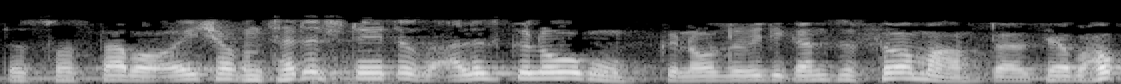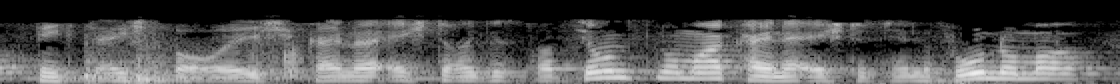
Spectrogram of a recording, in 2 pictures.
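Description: Blunt, mocking male phone sparring partner, slightly high-pitched, thin phone-band audio. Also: lively intonation, a little fast, hardly any pauses. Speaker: scam-baiter prank call host. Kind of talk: confrontational phone conversation. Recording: tinny narrow phone-like sound.

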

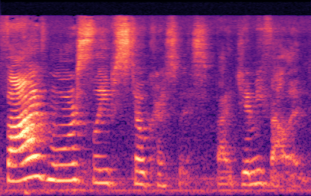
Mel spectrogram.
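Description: A woman's voice: high-pitched, animated, measured pace. A young girl chatting to viewers and reading a storybook aloud. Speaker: host and storybook reader. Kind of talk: casual vlog and read-aloud storytelling. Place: echoey room, some distance from mic. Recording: roomy echo, faint background noise.

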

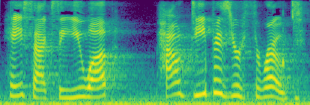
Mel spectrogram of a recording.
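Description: A high-pitched, sharp-edged teenage girl, brash and sarcastic, in a visual novel. She is blunt and foul-mouthed, with faint noise behind her. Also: measured pace. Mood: irritated. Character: brash, sarcastic seventeen-year-old high school girl on the witness stand.

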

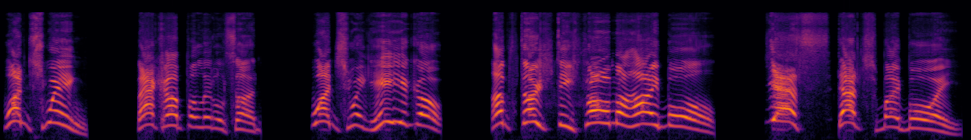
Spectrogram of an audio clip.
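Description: A man's voice: very high voice, big pitch swings, slow pace, creaky, sharp tone, no room sound, clean studio sound, exaggerated voice. A man voicing an anxious, encouraging, portly middle-aged rooster father in a cartoon video game, with a hesitant, rambling, fatherly manner. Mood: excited cheering. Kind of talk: animated video game character lines.

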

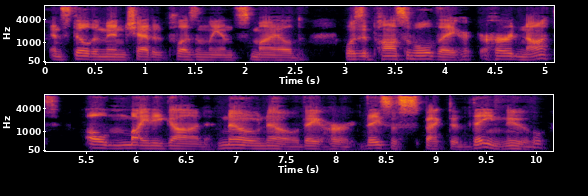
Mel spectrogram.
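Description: A man's voice: fairly low pitch, takes it slowly. A man hosting a podcast, reading a story aloud and breaking off to joke about it. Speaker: podcast host. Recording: slightly dull, lo-fi sound.

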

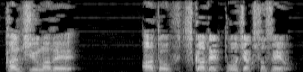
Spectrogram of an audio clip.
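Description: A man playing an imperious warlord of ancient China, husky and forceful, commanding his army in dramatic game acting. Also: on the high side, moderate pace. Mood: fierce, commanding.

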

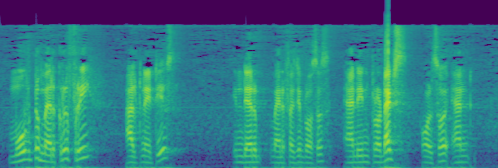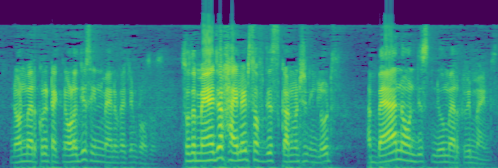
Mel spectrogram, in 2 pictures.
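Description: A man's voice: fairly high pitch, fairly bright tone, low-quality recording. A young man teaching an exam-prep class, repeating key points with frequent "okay" and "so", recorded in a studio classroom. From India. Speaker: civil services exam teacher. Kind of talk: classroom lecture on video. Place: indoor classroom studio with whiteboard screen.

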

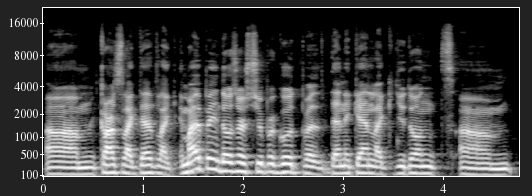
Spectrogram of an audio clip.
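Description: A man's voice: medium pitch, normal speed, sharp tone, smooth. A young man from the Netherlands with a Dutch accent answers fan questions casually at home. He speaks English as a second language, rambles, and fills gaps with "like". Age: young adult. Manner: rambling, many "like" fillers and "how you say this" searches. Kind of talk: casual Q&A chat. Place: bedroom at home, indoors.

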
